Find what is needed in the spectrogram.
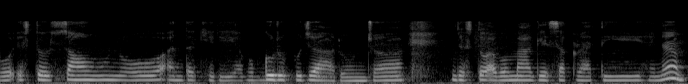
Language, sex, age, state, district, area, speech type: Nepali, female, 18-30, West Bengal, Darjeeling, rural, spontaneous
